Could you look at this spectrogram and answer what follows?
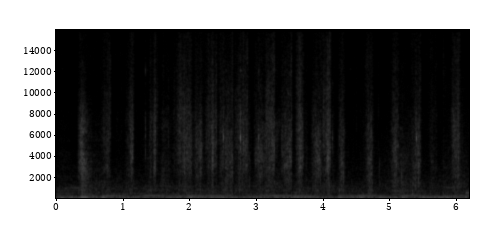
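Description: Small terrier digging in loose sandy soil with its front paws, a quick run of scratching strokes about three or four a second.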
